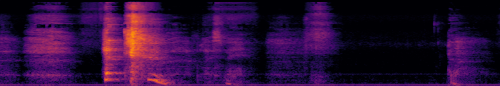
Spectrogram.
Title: Three quick sneezes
